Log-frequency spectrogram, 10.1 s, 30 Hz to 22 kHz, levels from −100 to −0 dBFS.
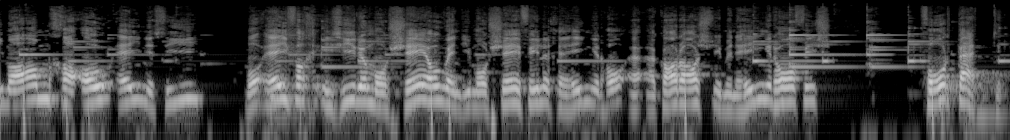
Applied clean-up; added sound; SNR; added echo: classical method spectral subtraction.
